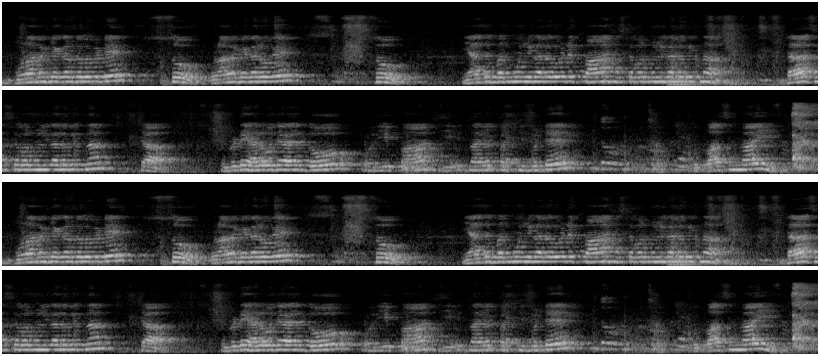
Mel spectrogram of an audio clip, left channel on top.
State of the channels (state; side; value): identical; both; correlation 1.00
